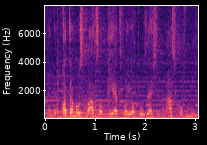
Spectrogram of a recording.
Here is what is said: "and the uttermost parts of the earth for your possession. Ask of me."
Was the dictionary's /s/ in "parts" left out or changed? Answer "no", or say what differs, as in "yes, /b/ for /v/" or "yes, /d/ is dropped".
no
